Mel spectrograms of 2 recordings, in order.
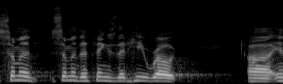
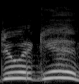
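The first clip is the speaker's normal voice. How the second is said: put-on very high, eerie, creepy little-kid voice; 9 semitones higher, 3 dB louder than usual. Speaker acting out delight like a little child, creepy childlike voice. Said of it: "That sounded creepy".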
